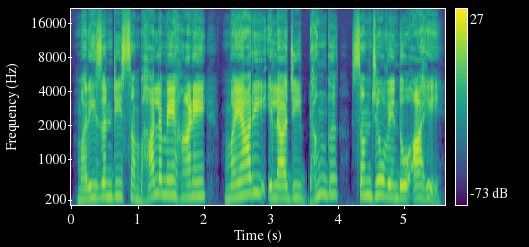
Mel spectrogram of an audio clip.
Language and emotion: Sindhi, neutral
